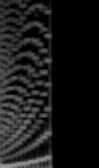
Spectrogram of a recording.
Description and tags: Arcade Level
Arcade Sound FX.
